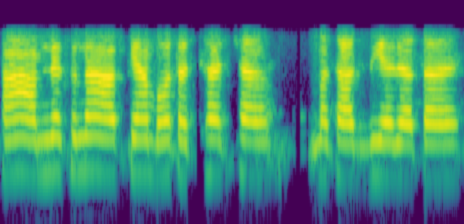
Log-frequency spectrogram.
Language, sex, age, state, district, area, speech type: Hindi, female, 60+, Uttar Pradesh, Sitapur, rural, conversation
